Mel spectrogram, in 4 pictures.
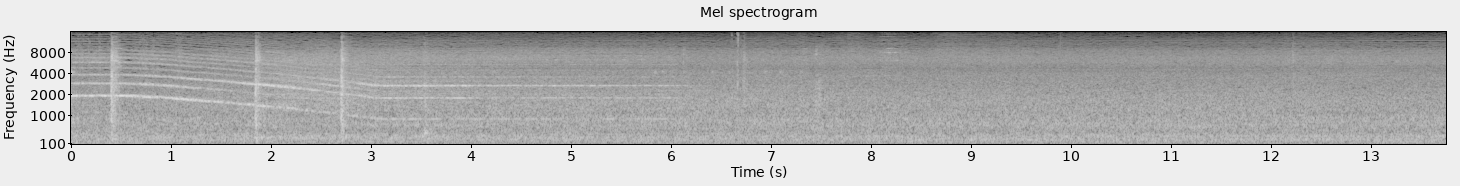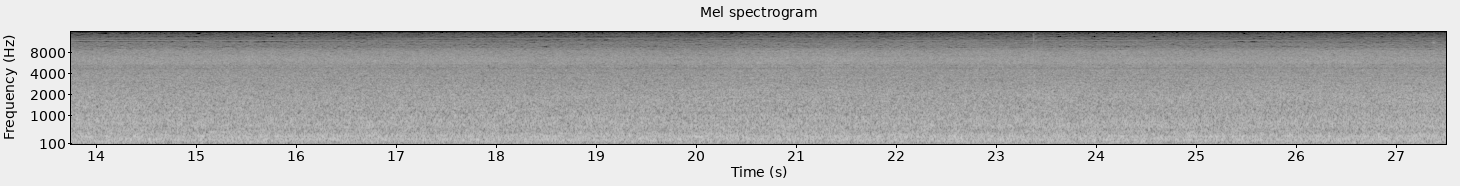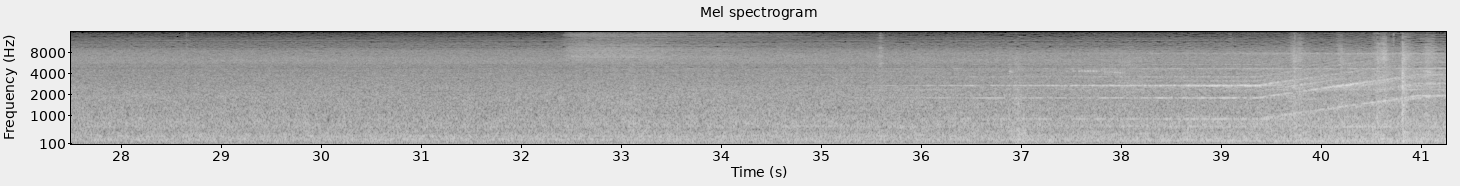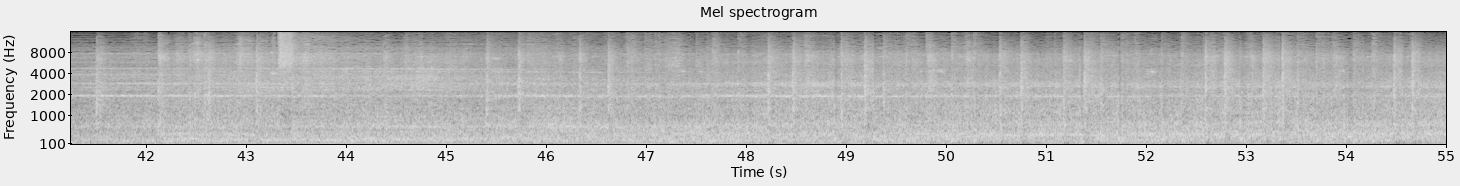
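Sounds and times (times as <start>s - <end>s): train wheels rumbling on rails: 0.0s - 15.5s, 30.2s - 55.0s
high wheel squealing: 35.6s - 51.1s.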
